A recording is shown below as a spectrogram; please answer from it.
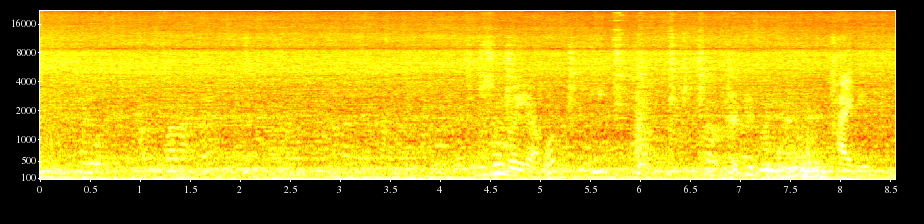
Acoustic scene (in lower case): crowded indoor space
